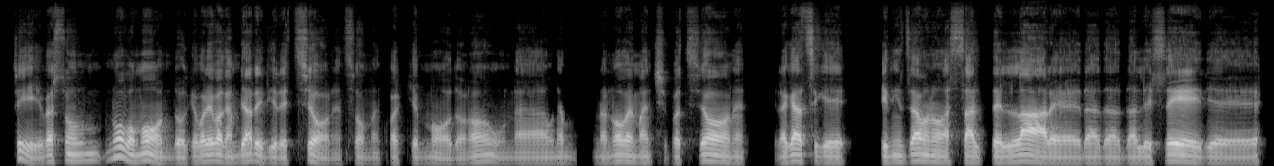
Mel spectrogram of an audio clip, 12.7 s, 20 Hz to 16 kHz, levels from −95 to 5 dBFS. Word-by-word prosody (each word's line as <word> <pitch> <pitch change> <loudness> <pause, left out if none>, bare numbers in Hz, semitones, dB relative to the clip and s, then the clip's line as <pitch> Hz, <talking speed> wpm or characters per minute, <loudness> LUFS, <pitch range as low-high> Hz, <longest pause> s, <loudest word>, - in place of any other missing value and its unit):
Sì, 75 - -1
verso 95 +4 0
un 105 +1 -4
n 110 - -14
nuovo 160 - +2
mondo 80 -7 +1
che 75 - -8
voleva 100 +3 +4
cambiare 90 +5 +1
direzione, 75 -3 -2
insomma, 75 +2 -9
in 75 - -16
qualche - - -7
modo, 75 -2 -5
no, 90 +5 -2
una 75 -3 -6
una 80 +1 -6 0.3
una 80 - -8
nuova 95 +2 +1
emancipazione, 90 +1 -1 0.3
i - - -30
ragazzi 100 +1 +2
che 85 -1 -2 0.3
iniziavano 95 +1 +2
a 85 - 0
saltellare 85 -2 +3
da 80 0 -2
da 80 0 -3
dalle 80 +2 -3
sedie 80 -5 +1
85 Hz, 140 wpm, -24 LUFS, 80-95 Hz, 0.3 s, voleva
